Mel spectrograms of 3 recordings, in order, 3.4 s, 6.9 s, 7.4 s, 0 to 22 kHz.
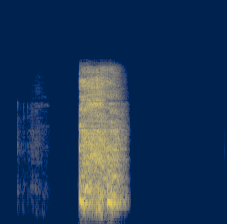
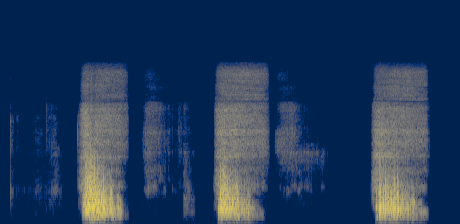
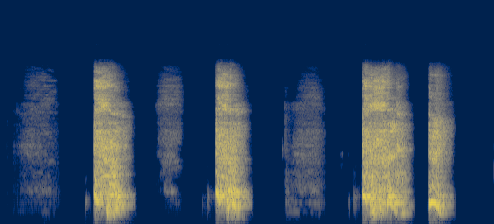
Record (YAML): cough_length: 3.4 s
cough_amplitude: 24280
cough_signal_mean_std_ratio: 0.36
exhalation_length: 6.9 s
exhalation_amplitude: 18160
exhalation_signal_mean_std_ratio: 0.36
three_cough_length: 7.4 s
three_cough_amplitude: 21589
three_cough_signal_mean_std_ratio: 0.43
survey_phase: alpha (2021-03-01 to 2021-08-12)
age: 18-44
gender: Male
wearing_mask: 'Yes'
symptom_cough_any: true
symptom_shortness_of_breath: true
symptom_fatigue: true
smoker_status: Current smoker (e-cigarettes or vapes only)
respiratory_condition_asthma: false
respiratory_condition_other: false
recruitment_source: Test and Trace
submission_delay: 2 days
covid_test_result: Positive
covid_test_method: RT-qPCR
covid_ct_value: 18.7
covid_ct_gene: N gene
